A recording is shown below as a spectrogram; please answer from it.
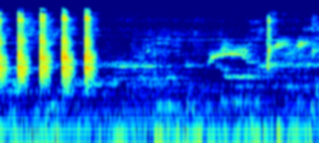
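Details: Afternoon song of a Javan myna: four loud harsh rasping bursts about a quarter second apart, then a soft rising-and-falling whistle and a short sliding note.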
